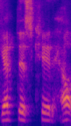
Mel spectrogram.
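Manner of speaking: urgent, insistent, mildly frustrated outcry. Retelling reading the research material, imitating own yelling. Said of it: "I'm yelling at the pages saying".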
